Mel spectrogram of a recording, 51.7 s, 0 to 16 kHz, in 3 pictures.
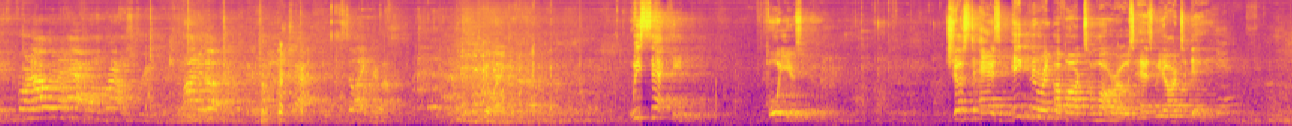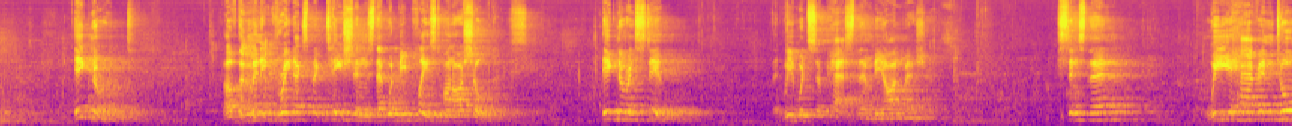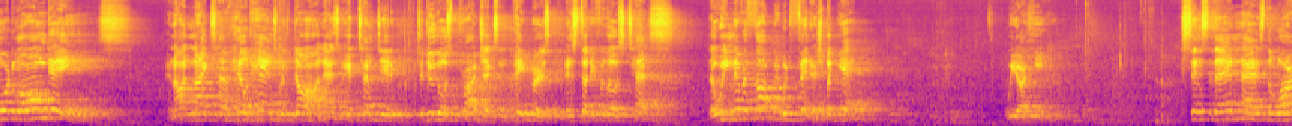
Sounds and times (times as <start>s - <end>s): Male speech, man speaking: 0.0s - 5.4s, 8.4s - 9.3s, 10.2s - 11.1s, 12.6s - 16.2s, 18.2s - 19.1s, 20.2s - 24.3s, 25.3s - 26.4s, 27.6s - 29.8s, 31.4s - 32.4s, 33.3s - 46.2s, 47.9s - 48.7s, 50.2s - 51.6s
Narration, monologue: 0.0s - 16.8s, 17.4s - 51.6s.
